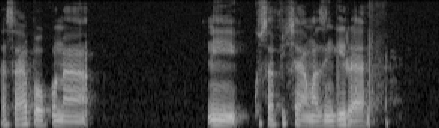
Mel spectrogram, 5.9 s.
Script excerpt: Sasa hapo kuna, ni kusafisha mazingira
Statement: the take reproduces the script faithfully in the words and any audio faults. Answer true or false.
true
